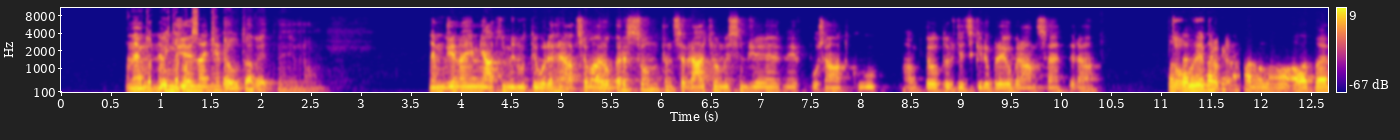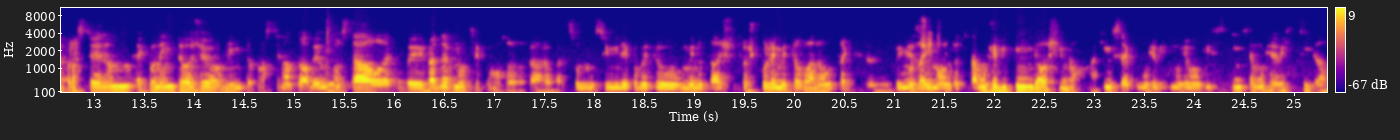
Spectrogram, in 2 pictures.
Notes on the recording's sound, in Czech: Na dálku přes zoom probírala trojice basketbalových expertů.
